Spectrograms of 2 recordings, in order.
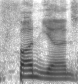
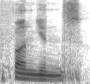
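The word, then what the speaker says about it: Funyuns: maret all right 24 the popular onion ring chips are funions not funions spelled fun yuns I think everybody knows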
